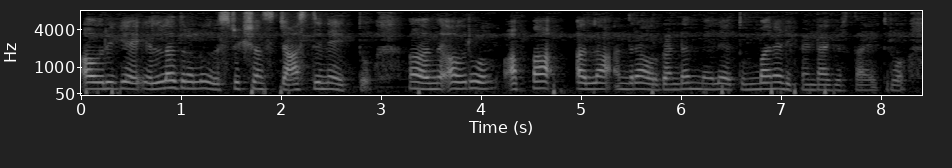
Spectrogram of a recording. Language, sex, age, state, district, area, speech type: Kannada, female, 30-45, Karnataka, Shimoga, rural, spontaneous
